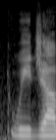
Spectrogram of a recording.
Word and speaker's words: Ouija: oh yes called the Ouija board or we Ouija board oh apparently both pronunciations are acceptable all right yeah I've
